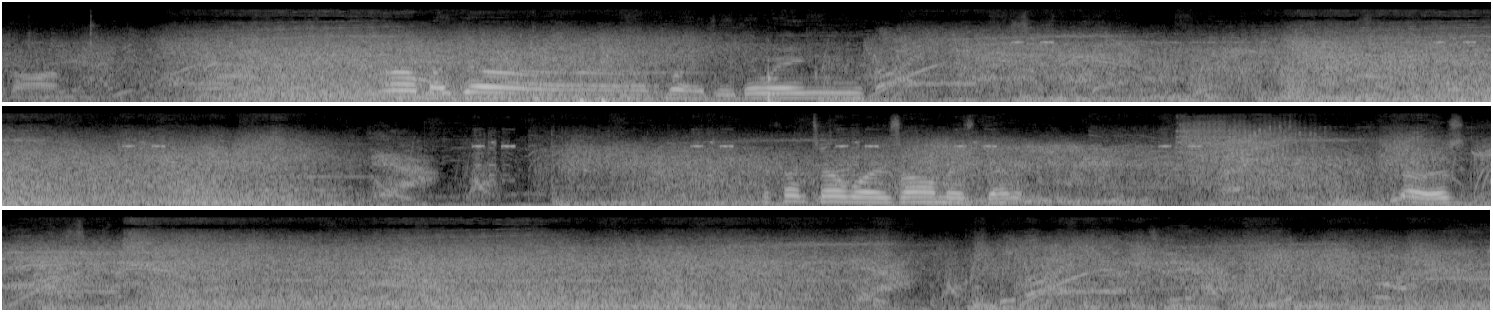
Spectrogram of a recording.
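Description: Energy blasts roar and crackle in a fight.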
